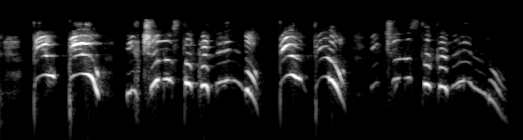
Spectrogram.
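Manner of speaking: very high, loud squeaky chick; cheeping chick. A narrator's reading. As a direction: cheep the alarm in a tiny panicked voice. (pigolio acutissimo di pulcino)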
